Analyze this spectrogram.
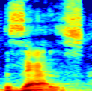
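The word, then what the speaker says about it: Szasz: the name of Thomas zaz a Hungarian name his name is spelled with an SZ at the beginning and an SZ at the end with an a in the middle s z Thomas zaz um for many many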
